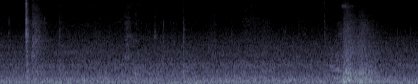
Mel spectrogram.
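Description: Handling noises of a clamp meter being fitted around a battery cable in a truck's battery box: a click about half a second in and a louder scrape and rustle near the end, over a steady low hum.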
